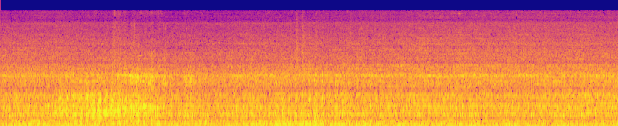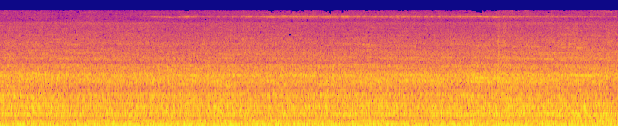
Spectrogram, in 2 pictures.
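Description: The Ghan's stainless-steel passenger carriages rolling past over a rail bridge: a steady rumble of wheels on the rails, a little louder about two to three seconds in.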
